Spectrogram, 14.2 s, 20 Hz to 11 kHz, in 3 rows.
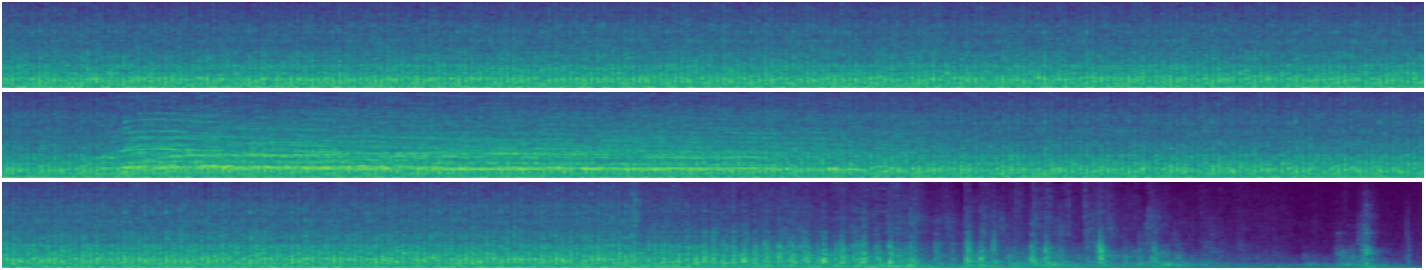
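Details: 1st-gen Cummins diesel pickup idling after fuel leak repair (fuel filter removed for access) following a lift pump change: even idle with steady clatter, no misses or hunting; runs healthy.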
